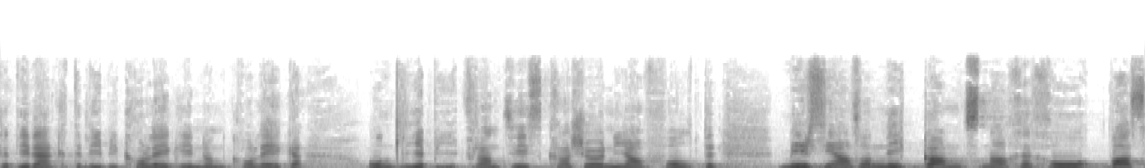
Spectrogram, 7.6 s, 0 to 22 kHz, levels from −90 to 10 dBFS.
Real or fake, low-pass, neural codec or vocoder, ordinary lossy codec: fake; 14.4 kHz; vocoder, 44.1 kHz, 128 mel bands every 256 samples, BigVGAN v2; none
